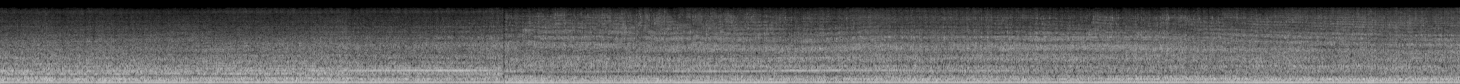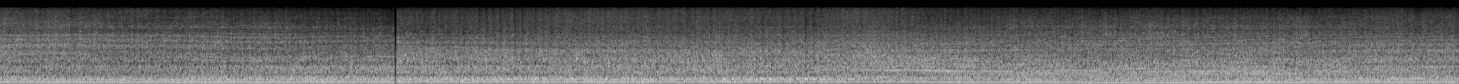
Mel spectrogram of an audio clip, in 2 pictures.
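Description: Small crawler tractor's engine running steadily as it drives a rear rotary tiller through flooded paddy mud, with a constant low hum and a wavering higher whine. The sound shifts abruptly twice, about five seconds in and again past the middle.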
